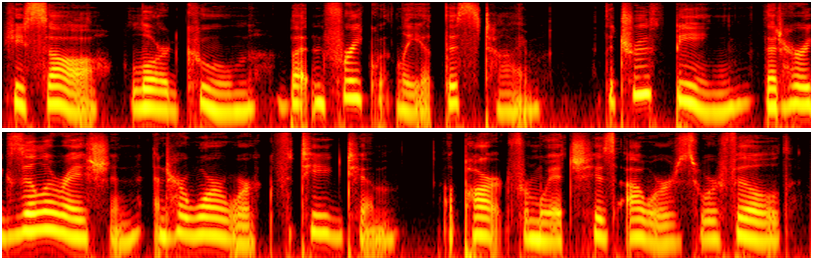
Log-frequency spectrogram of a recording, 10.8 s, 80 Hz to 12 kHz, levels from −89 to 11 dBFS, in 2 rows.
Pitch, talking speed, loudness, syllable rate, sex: 190 Hz, 155 wpm, -19 LUFS, 4.3 syllables/s, female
